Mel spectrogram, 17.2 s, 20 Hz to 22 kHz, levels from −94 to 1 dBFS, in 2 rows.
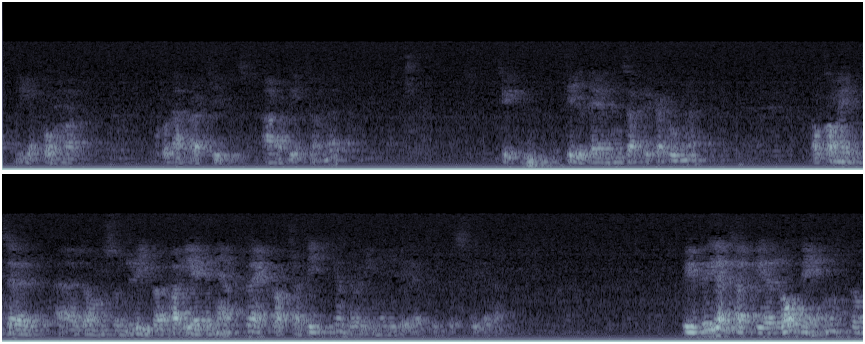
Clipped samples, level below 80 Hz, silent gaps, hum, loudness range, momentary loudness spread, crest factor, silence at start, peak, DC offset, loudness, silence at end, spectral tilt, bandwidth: under 0.1%; -60 dBFS; none; none; 10 LU; 25 LU; 22 dB; 0 s; -14 dBFS; 8%; -40 LUFS; 0 s; -7 dB/octave; 8.4 kHz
